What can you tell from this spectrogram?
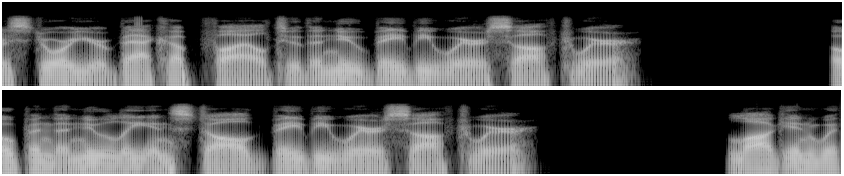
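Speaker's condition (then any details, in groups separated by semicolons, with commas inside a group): No condition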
